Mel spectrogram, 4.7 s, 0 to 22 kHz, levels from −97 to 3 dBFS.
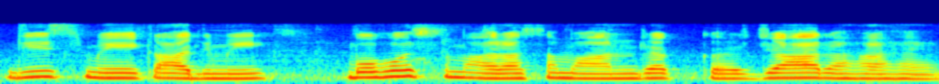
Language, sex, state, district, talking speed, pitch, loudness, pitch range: Hindi, male, Punjab, Pathankot, 130 wpm, 205 Hz, -16 LUFS, 190-220 Hz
